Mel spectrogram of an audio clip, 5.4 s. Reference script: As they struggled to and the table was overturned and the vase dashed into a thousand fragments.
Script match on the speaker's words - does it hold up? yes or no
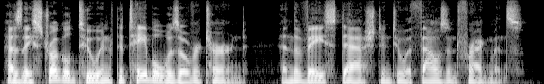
yes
